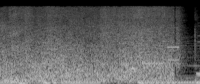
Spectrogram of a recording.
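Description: A cartoon scene-transition sound effect: a steady rushing noise like surf, nearly two seconds long, that cuts off near the end, over background music.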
